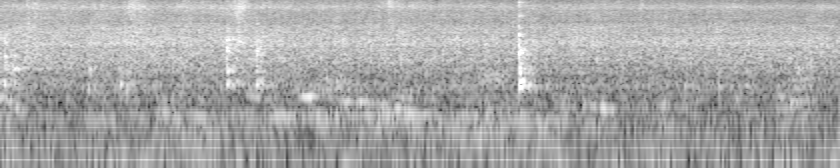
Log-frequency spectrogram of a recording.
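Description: A metal spoon knocks and scrapes against a clay tagine as pieces of meat are turned in oil, a few separate clicks over a faint, steady sizzle.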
